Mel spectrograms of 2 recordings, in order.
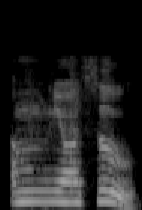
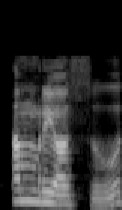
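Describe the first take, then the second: First: The second syllable starts with an n sound. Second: The second syllable starts with an r sound. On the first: The speaker calls it right. "teman-teman membacanya adalah" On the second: The speaker calls it wrong.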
